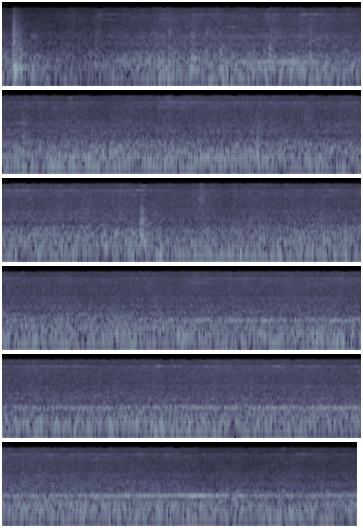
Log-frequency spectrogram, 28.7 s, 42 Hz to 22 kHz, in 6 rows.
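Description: TGM6 diesel-hydraulic locomotive hauling a train, heard from aboard while moving: a steady engine drone over wheel-on-rail running noise. Over the second half one engine tone rises slowly in pitch.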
